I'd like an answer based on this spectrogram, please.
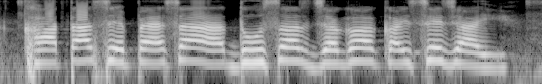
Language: Bhojpuri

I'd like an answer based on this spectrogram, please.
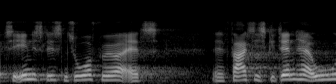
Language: Danish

